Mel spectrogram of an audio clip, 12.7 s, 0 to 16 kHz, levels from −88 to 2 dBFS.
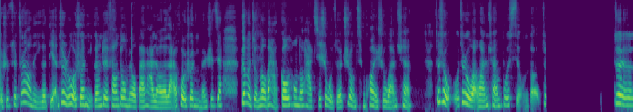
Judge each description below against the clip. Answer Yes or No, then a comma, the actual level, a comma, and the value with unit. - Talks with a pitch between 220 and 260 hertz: Yes, high, 225 Hz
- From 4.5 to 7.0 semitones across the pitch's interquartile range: No, average, 4.1 semitones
